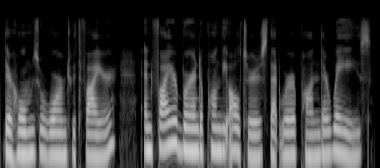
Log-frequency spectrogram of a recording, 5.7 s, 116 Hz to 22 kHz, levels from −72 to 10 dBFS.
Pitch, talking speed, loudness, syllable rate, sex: 190 Hz, 180 wpm, -17 LUFS, 5.0 syllables/s, female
